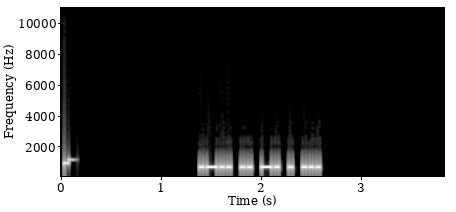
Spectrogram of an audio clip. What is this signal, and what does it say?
Morse code, heard as a keyed tone, about 34 wpm, 700 Hz. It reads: LINES
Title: ES:S Suffix - Top 100 Words with Base Words 35wpm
